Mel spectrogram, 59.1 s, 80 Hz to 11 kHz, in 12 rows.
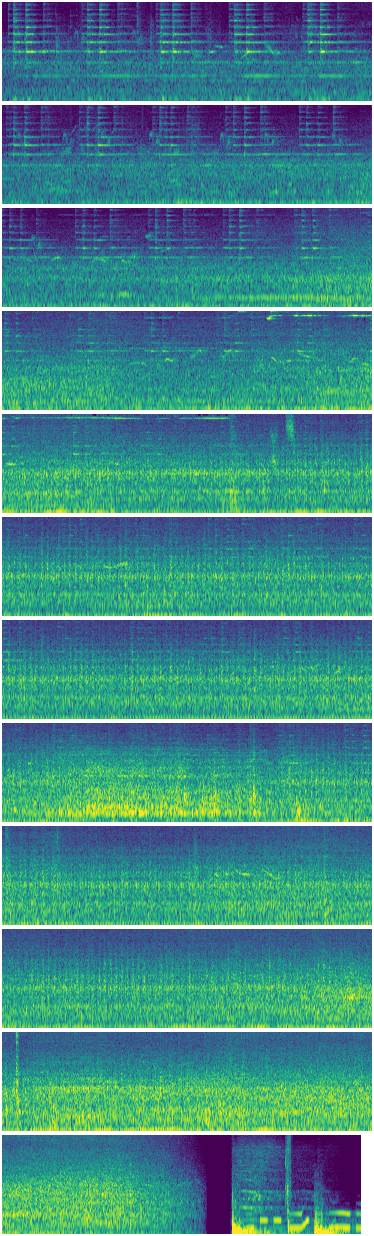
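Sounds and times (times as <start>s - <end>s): crossing warning bell ringing: 0.0s - 56.1s
vehicles idling: 0.0s - 57.0s.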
